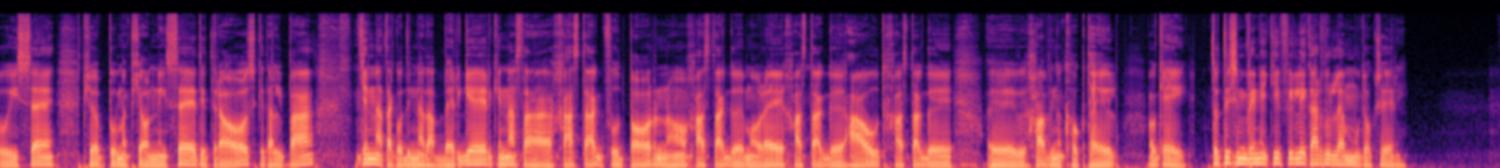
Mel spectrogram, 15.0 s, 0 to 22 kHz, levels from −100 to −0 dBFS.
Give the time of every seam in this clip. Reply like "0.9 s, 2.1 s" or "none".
11.9 s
